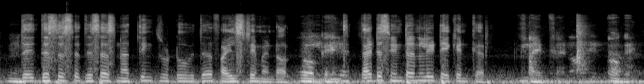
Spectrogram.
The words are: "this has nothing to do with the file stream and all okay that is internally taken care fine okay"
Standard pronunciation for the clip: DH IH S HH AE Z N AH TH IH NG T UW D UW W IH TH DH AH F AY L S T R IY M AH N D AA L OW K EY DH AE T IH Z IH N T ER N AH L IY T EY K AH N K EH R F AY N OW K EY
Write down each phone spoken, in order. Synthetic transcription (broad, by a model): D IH S HH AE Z N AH T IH NG T UW D UW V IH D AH F AY L S T R IY M AH N D AA L OW K EY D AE T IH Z IH N T ER N AH L IY T EY K AH N K EH R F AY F OW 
